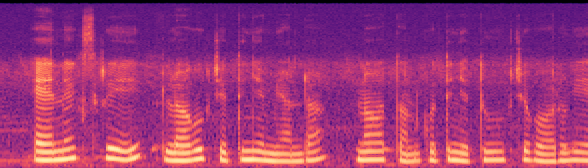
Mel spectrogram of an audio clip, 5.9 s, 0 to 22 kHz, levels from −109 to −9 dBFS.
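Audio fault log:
No faults turn up anywhere in the speech. Nothing in the recording calls for an entry in this log.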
